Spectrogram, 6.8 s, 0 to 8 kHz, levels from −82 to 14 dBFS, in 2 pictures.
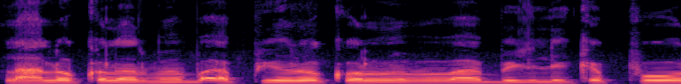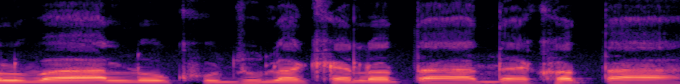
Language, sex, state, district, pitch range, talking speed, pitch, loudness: Bhojpuri, male, Bihar, Muzaffarpur, 125-130 Hz, 140 wpm, 125 Hz, -15 LUFS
